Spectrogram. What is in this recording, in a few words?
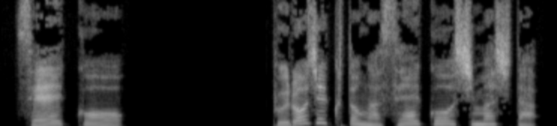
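Japanese word, essential Japanese phrases; for your workplace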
